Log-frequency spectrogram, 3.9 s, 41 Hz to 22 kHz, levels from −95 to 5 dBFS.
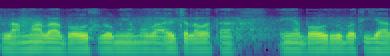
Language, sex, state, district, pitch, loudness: Bhojpuri, male, Bihar, Muzaffarpur, 100 Hz, -17 LUFS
